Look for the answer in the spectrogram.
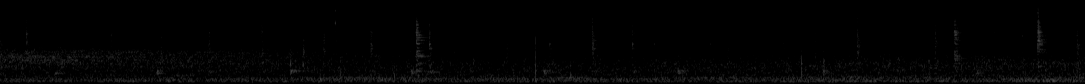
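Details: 1998 Ford Escort SOHC petrol idling quietly with light steady ticking, no crankcase squeal, after rerouting PCV system (suspected pinhole leak at block caused squeal like slipping belt). Normal idle, no crankcase squeal.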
